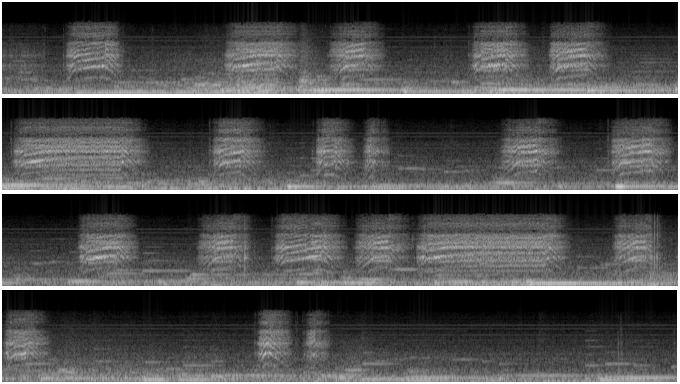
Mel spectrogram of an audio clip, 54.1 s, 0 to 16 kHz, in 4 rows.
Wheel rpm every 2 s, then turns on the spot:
30, 20, 60, 60, 20, 50, 20, 130, 30, 30, 20, 20, 60, 30, 40, 30, 70, 70, 140, 40, 50, 0, 0, 10, 0, 0, 0.
2-4 18-20 28-30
